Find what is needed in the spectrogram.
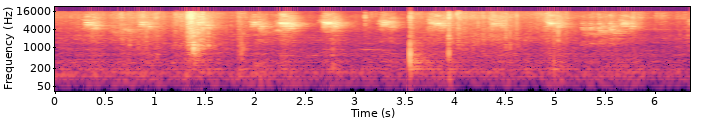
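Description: Wet, dusty charcoal squeezed and crumbled by hand in foamy water: a run of gritty crumbling and squishing sounds, about two a second. Two sharper knocks stand out, one about a second and a half in and the loudest about three and a half seconds in.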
